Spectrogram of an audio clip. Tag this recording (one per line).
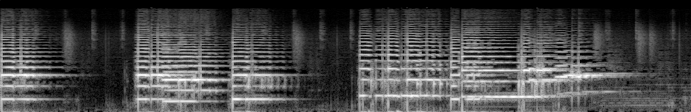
guitar
tube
